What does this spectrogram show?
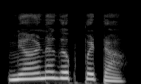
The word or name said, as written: ಮ್ಯಾಣಗಪ್ಪಟ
